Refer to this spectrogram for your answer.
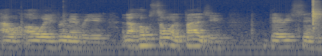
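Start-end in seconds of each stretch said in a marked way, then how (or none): none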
